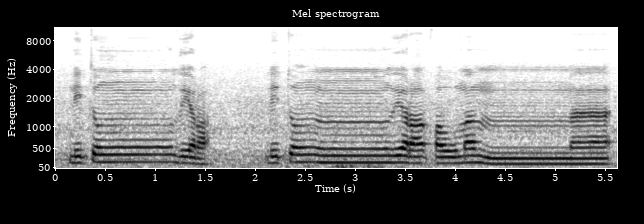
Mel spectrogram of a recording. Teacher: In this ayah, litunzira, again their hukum is ikhfa. We have to unclear the noon and give the gunna. Litunzira, litunzira qawman ma, and the mim with shad, we have to give gunnat.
